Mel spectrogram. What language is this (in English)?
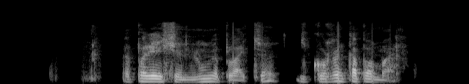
Catalan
